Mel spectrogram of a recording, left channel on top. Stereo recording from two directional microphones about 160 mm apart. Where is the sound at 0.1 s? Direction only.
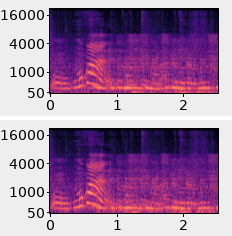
35° right (ahead or behind).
